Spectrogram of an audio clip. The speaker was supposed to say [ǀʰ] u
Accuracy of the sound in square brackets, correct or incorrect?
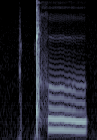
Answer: incorrect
